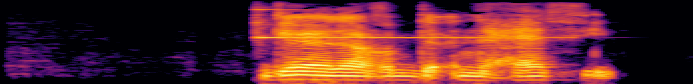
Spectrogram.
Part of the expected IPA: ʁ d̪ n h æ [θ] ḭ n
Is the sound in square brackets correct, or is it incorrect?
correct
